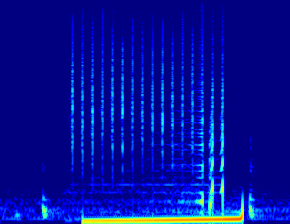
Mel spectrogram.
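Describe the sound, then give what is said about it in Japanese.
A synth C note played in reverse: a low tone swells up for about two seconds with repeated pulsing high harmonics growing denser, then cuts off abruptly. No one talks over it. “逆再生したらこんな音になるんですよねもう一回いきます最後いい感じですよね。”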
